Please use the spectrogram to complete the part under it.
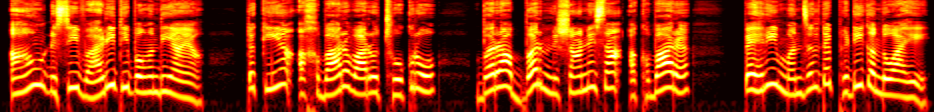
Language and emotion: Sindhi, surprised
